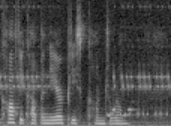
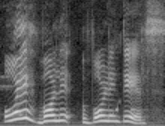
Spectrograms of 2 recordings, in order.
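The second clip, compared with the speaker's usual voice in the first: put-on French accent; 2 semitones higher than usual. Streamer voicing the chef's testimony in French accent. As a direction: play the chef with a thick French accent. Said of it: "time for the accent".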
